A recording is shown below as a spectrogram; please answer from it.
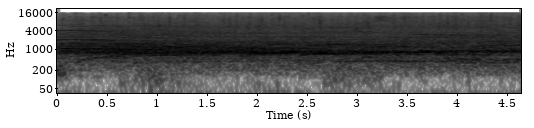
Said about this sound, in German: Ja, man hört es schon, es gab etliche Buhrufe im Publikum.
